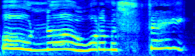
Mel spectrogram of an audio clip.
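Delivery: put-on high, loud panicky kids; hammed-up alarm; mock panic. Kids realising the wolf is in, high mock panic. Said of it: "cried all the kids".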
